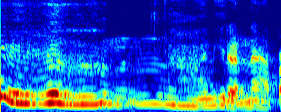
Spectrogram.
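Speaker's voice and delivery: very slow, drowsy mock voice; sleepy Charisse asking to stop filming, in a slow drowsy voice. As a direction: drag it out like you're half asleep. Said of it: "Sleepy Charisse".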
